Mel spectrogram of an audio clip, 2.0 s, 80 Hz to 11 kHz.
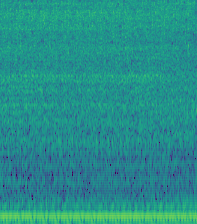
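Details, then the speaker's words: V8-swapped BMW E46 idling cold with no coolant in, and not revved. A steady, deep, even drone with no knocks or ticks: normal cold idle. "I want to rev it just to clear some smoke out, but at the same time it's cold and has no water in it."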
